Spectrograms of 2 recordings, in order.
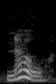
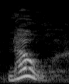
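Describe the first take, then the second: First: It is said gently and softly. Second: It is said forcefully and loudly.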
